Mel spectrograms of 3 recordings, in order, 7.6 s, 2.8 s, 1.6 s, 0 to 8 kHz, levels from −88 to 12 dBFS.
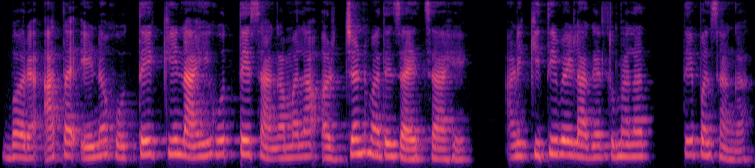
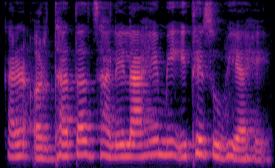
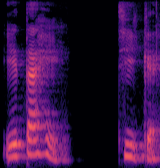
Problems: none marked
